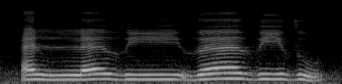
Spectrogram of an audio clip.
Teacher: bukan huruf z huruf zal, lidah kena ke depan sikit keluarkan lidah, kedua gigi renggangkan supaya ada ada hamas, ada bunyi angin jangan allazi.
